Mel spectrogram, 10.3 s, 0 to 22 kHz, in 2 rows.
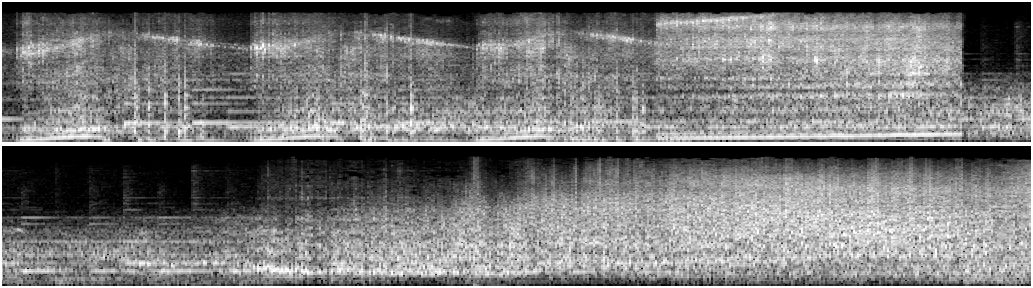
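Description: Porsche 911 flat-six engine revving, its pitch rising and falling several times, then climbing steadily in one long pull. For about the second half a loud rushing noise takes over.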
